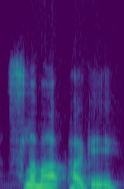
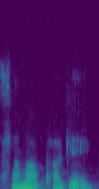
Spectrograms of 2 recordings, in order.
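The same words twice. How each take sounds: First: Said in the usual way. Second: Much softer, hushed greeting; quiet presence. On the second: Shown as a demonstration. Greeting a neighbour gently on the morning walk, hushed. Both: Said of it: "a quiet presence about".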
